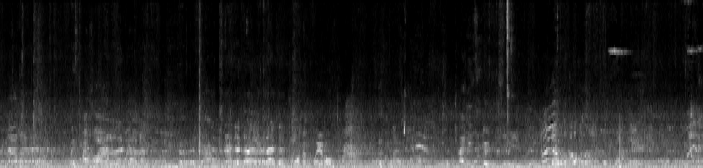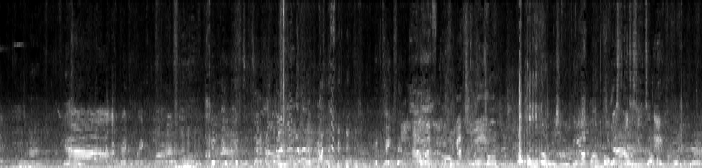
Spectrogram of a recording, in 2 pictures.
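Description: A crowd of young adults chatters and calls out outdoors.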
